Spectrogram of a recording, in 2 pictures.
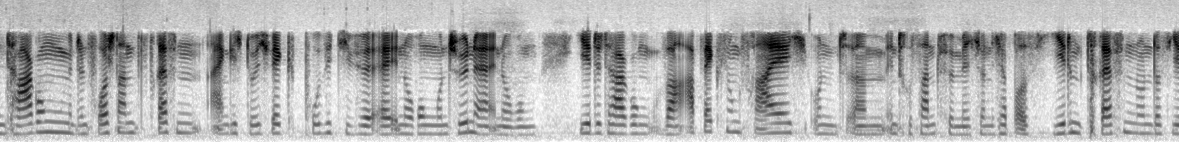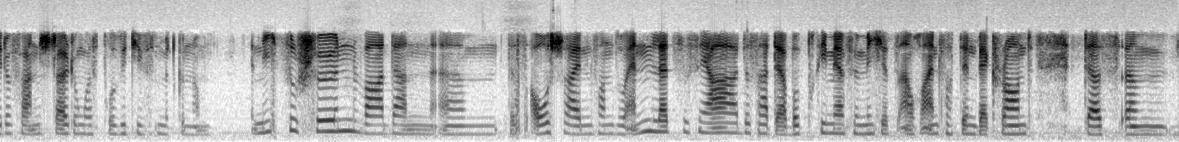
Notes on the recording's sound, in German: Ich habe mit ihr am Telefon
